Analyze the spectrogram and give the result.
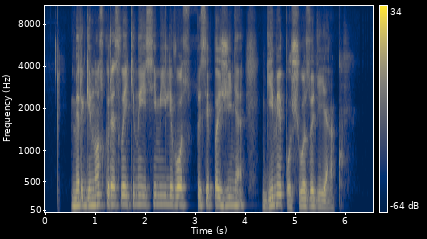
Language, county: Lithuanian, Kaunas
